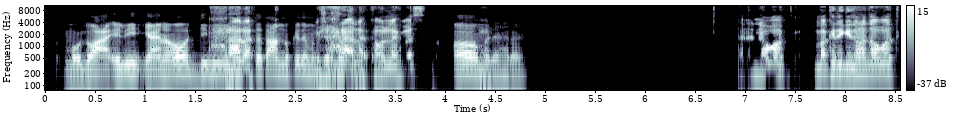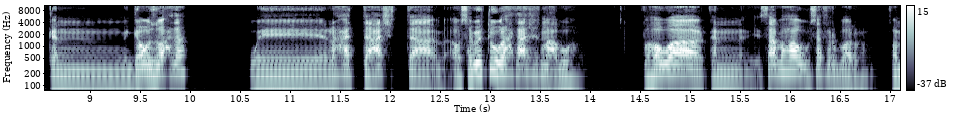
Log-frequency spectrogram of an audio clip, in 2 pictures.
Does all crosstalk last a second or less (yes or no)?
no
